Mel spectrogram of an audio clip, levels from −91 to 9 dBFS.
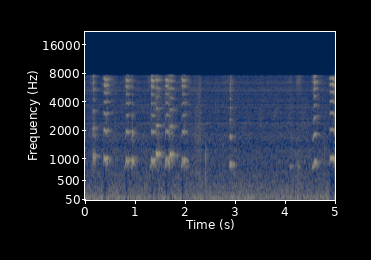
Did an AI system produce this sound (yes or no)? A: yes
